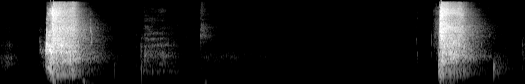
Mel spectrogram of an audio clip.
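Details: Adult male's sneezes from a compilation, described as wet, induced sneezes: two sharp, explosive sneezes about four seconds apart with a faint breath between.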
